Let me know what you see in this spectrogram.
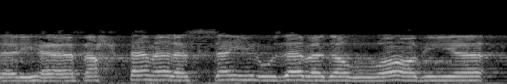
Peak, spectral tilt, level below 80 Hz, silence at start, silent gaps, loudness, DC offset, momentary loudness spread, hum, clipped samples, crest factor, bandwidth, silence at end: -8 dBFS; -7.5 dB/octave; -48 dBFS; 0 s; none; -21 LUFS; under 0.1%; 5 LU; none; under 0.1%; 14 dB; 5.4 kHz; 0 s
